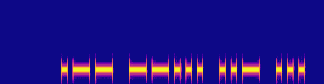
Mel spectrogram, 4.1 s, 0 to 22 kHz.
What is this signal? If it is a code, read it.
Morse code, heard as a keyed tone, about 17 wpm, 700 Hz. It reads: W7US
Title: USA Call Signs - 4 Characters - 6x Character Spacing - 17wpm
